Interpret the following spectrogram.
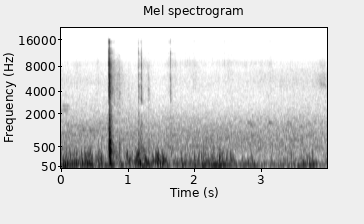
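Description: A plastic vacuum cleaner powerhead being struck hard: one loud, sharp crack about three-quarters of a second in, then two lighter knocks about half a second apart. Wind rumbles on the microphone. The powerhead holds together under the blows and is tough to break.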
